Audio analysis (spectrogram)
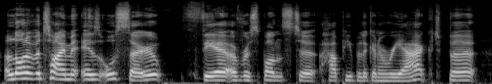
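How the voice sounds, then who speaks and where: Female podcast host, mid pitch, slightly hoarse, emphatic motivational delivery, dry recording. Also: steady tone, normal speed, fairly bright tone, dry recording. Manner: emphatic, repeats key phrases. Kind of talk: motivational spiritual monologue to listeners.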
